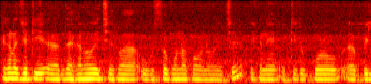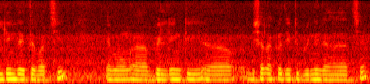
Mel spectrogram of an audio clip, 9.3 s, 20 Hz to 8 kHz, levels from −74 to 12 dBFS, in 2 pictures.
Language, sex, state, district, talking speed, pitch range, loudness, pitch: Bengali, male, West Bengal, Dakshin Dinajpur, 155 wpm, 135-145 Hz, -17 LUFS, 140 Hz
